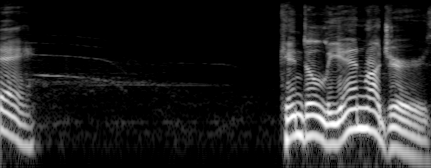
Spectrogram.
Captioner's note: cheering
